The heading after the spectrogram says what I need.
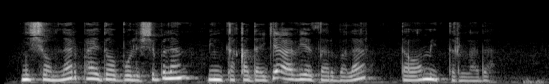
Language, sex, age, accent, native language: Uzbek, female, 19-29, Farg'ona, Uzbek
